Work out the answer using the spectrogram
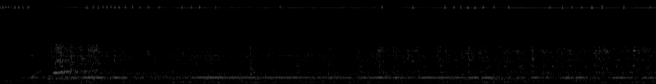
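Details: Prophete Entdecker e8.6 e-bike with a Bafang BFSWX02 250W 36V rear geared hub motor (planetary gears), 5 months old, 3 in use, about 1000 km of daily hilly riding: a steady whine with faint fast ticking, pointing to noisy hub gearing.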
